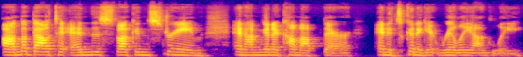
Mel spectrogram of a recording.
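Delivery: ordinary talk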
